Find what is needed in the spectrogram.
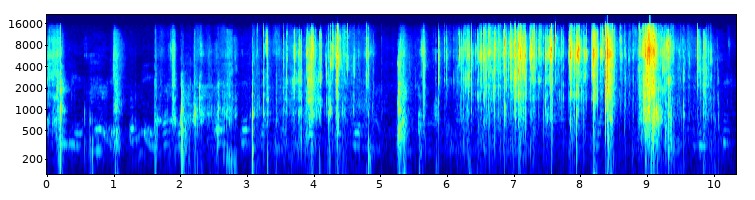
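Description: Clear plastic shrink-wrap being torn off a box of trading cards and crumpled in the hands, crackling in quick bursts that grow dense in the last few seconds.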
